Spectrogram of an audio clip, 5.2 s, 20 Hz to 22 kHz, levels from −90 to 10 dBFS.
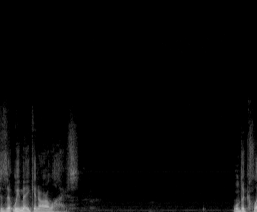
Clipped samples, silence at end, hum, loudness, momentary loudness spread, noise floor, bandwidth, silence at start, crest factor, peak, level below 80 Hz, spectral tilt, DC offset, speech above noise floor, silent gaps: under 0.1%; 0 s; none; -25 LUFS; 24 LU; -76 dBFS; 8.4 kHz; 0 s; 20 dB; -8 dBFS; -56 dBFS; -9 dB/octave; under 0.1%; 51 dB; none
